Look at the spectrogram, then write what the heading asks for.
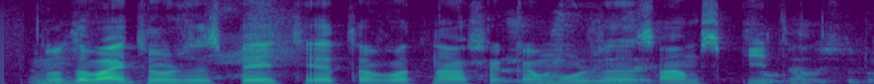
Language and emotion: Russian, neutral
